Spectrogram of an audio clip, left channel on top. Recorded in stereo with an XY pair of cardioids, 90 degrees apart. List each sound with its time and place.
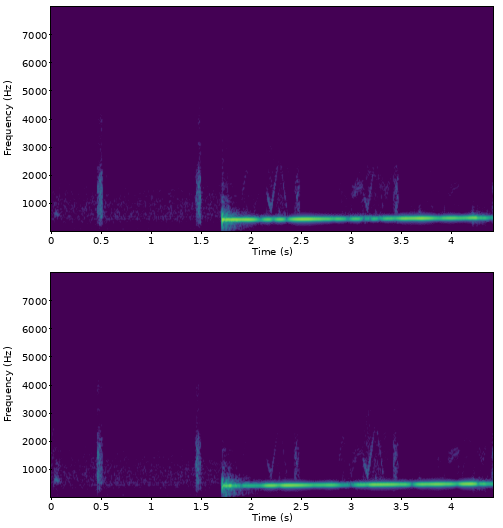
1.7 s an alarm: 70° left, 0.7 m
